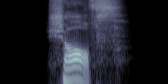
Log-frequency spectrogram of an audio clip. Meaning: genitive singular of Schorf
- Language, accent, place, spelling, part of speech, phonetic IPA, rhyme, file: German, Germany, Berlin, Schorfs, noun, [ʃɔʁfs], -ɔʁfs, De-Schorfs.ogg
